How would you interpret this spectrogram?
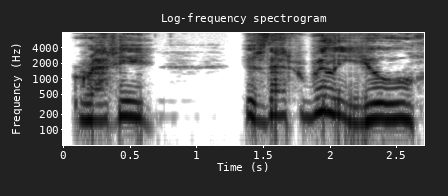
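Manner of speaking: small, high, weak voice from a hole; a tired little voice hoping it's true; feeble voice. Acted. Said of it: "a feeble voice saying".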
